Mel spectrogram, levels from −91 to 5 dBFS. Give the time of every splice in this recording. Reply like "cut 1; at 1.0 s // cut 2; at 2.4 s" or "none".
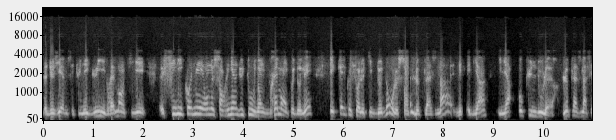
cut 1; at 7.3 s // cut 2; at 8.4 s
